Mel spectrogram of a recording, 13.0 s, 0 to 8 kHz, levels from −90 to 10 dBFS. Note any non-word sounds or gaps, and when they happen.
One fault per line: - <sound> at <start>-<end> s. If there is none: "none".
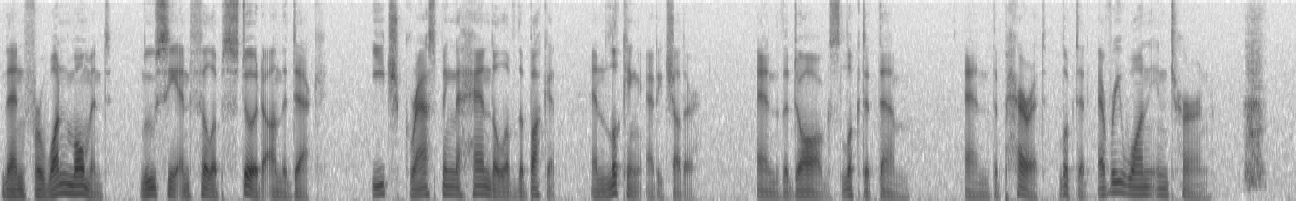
- sniff at 12.4-12.7 s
